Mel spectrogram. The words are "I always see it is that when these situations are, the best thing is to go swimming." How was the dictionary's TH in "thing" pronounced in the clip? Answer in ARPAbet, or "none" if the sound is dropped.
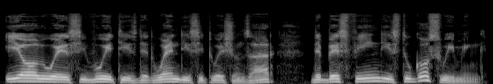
F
